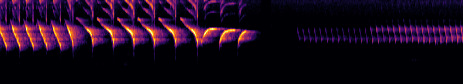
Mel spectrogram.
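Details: Canary song from a caged bird, a female in breeding condition calling the male: loud series of rapid descending sweeping notes repeated about three per second for four seconds, then a brief gap and a long fast buzzy trill.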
